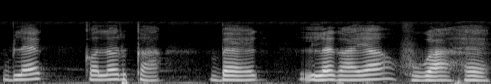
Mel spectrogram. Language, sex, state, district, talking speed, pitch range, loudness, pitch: Hindi, female, Bihar, West Champaran, 85 wpm, 200-220 Hz, -16 LUFS, 210 Hz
